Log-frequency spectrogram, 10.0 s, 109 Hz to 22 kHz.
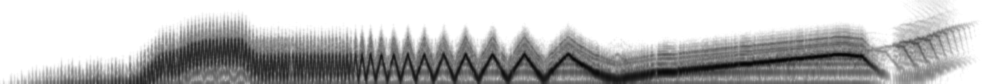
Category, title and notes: Sound effects > Experimental
Analog Bass, Sweeps, and FX-061
alien, analog, analogue, bass, basses, bassy, complex, dark, effect, electro, electronic, fx, korg, machine, mechanical, oneshot, pad, retro, robot, robotic, sample, sci-fi, scifi, sfx, snythesizer, sweep, synth, trippy, vintage, weird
